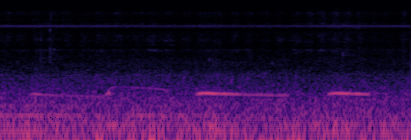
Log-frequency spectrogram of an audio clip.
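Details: On a very quiet night while fishing, a Mourning Dove gives soft, low, drawn-out cooing notes, three hollow tones over a few seconds, with a steady high insect drone and low rumble.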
